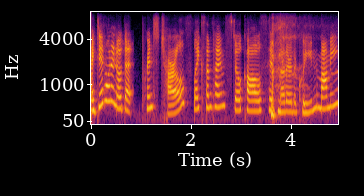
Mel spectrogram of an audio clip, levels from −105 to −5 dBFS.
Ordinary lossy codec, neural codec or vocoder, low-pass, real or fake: Opus, 32 kbps; none; 7.2 kHz; real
